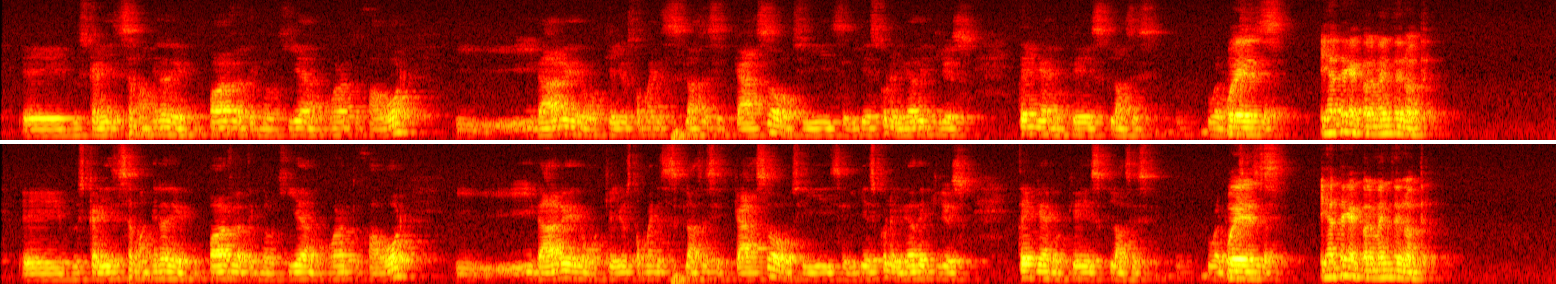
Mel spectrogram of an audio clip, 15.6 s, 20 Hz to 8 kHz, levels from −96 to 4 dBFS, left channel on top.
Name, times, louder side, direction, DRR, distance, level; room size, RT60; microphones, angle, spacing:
voice 1, 0.2-4.1 4.6-11.5 11.8-12.3, right 2 dB, 85° right, -2 dB, 2.0 m, -28 dB
voice 2, 12.3-12.8 13.2-14.2, right 3 dB, 40° right, -2 dB, 4.5 m, -21 dB
15.5 x 7.7 x 2.4 m, 0.64 s
head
